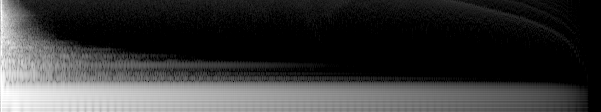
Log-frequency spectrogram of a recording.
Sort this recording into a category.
Music > Solo percussion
